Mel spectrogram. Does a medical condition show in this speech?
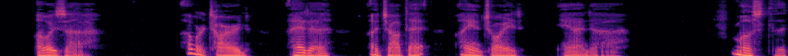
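Yes: ALS; weakness and fasciculations at onset, symptoms began about eleven months earlier, power chair, ramps, lifts.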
